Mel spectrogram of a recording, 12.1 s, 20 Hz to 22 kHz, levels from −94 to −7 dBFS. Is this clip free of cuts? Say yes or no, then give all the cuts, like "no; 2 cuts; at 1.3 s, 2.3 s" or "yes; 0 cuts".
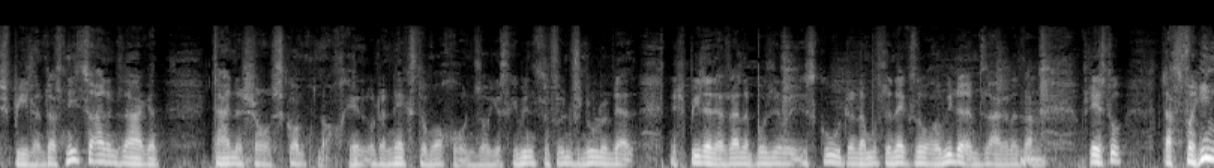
yes; 0 cuts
